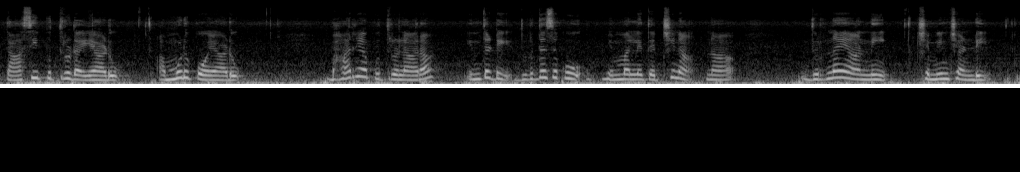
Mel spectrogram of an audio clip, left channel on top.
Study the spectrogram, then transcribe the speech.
దాసీపుత్రుడయ్యాడు. అమ్ముడు పోయాడు. భార్యాపుత్రులారా, ఇంతటి దుర్దశకు మిమ్మల్ని తెచ్చిన నా దుర్నయాన్ని క్షమించండి.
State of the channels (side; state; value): right; silent; digital silence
